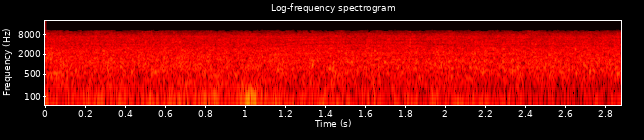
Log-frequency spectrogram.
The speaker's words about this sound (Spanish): Llueve todo el tiempo. Afuera, tupido y gris. Aquí contra el balcón con goterones cuajados y duros que hacen plaf y se aplastan como bofetadas, uno detrás de otro.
